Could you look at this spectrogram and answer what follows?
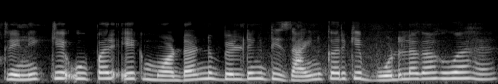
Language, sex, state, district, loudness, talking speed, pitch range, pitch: Hindi, female, Bihar, West Champaran, -14 LUFS, 145 wpm, 225-270 Hz, 255 Hz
